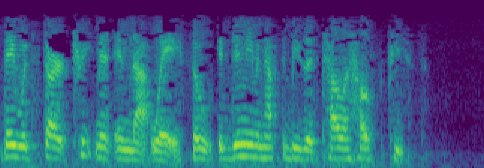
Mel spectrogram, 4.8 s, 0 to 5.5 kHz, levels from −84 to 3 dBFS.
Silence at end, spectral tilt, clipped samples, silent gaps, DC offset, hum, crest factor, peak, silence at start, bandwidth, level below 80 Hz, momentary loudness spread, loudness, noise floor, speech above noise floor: 0.75 s; -11 dB/octave; under 0.1%; none; under 0.1%; none; 16 dB; -2 dBFS; 0 s; 4.3 kHz; -44 dBFS; 7 LU; -17 LUFS; -58 dBFS; 42 dB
